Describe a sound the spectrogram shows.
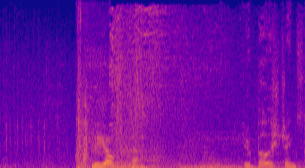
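A magical burst of energy whooshes and hums.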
